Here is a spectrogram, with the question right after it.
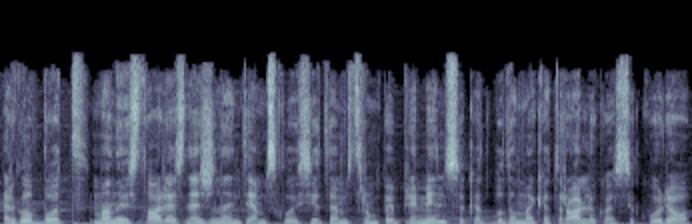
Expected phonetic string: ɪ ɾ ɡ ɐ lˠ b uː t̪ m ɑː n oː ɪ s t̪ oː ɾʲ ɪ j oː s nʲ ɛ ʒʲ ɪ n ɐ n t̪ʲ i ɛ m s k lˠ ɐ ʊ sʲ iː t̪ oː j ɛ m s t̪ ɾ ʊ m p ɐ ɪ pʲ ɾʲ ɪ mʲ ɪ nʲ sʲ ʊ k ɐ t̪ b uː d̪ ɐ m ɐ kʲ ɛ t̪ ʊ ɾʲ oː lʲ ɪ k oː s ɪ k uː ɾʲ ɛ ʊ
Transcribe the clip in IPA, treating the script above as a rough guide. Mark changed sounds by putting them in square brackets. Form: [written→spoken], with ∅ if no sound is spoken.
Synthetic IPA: ɪ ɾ ɡ ɐ lˠ b uː t̪ m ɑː n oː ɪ s t̪ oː ɾʲ ɪ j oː s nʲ ɛ ʒʲ ɪ n ɐ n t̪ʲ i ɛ m s k lˠ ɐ ʊ sʲ iː t̪ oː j ɛ m s t̪ ɾ ʊ m p ɐ ɪ pʲ ɾʲ ɪ mʲ ɪ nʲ sʲ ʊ k ɐ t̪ b uː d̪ ɐ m ɐ kʲ ɛ t̪ ʊ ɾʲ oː lʲ ɪ k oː s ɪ k uː ɾʲ ɛ ʊ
